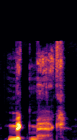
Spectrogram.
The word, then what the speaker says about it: Mi'kmaq: This is from the Mi'kmaq tribe. I hope I'm saying that right. M-I-C-M-A-C. Mi'kmaq. – Okay. – Is that correct? – That sounds about right.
